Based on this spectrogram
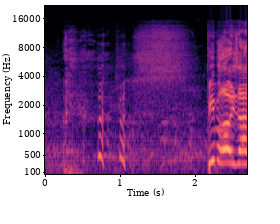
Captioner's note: laughing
